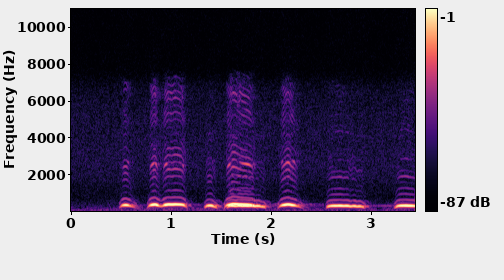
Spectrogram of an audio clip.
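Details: At the nest tree on 25 December 2021, a wild Great Horned Owl hoots while its mate visits; low, hollow hoots come in quick uneven groups, two and three close together, then longer single notes, in a still setting.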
